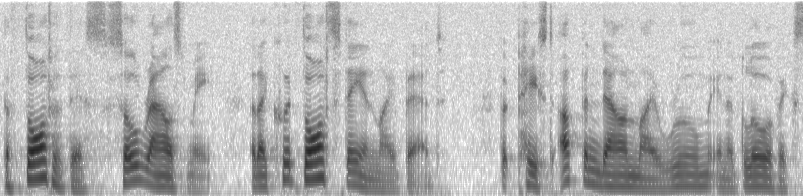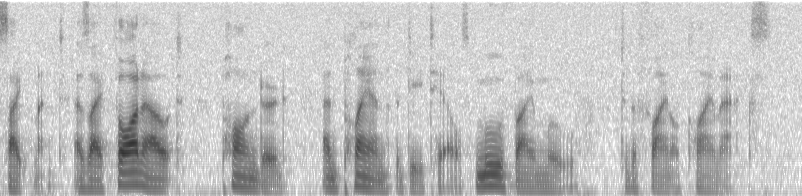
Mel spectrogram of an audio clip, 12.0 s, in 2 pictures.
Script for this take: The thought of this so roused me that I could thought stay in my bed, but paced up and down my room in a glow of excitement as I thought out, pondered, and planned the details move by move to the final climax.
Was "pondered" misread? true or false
false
